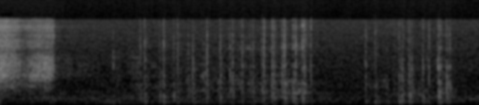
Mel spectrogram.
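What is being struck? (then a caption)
Paper page of a spiral notebook. Fingernails scratch across a blank paper page of an open spiral notebook. A brief broad hiss opens the clip, followed by an irregular series of short, dry scratches at a quiet level.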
